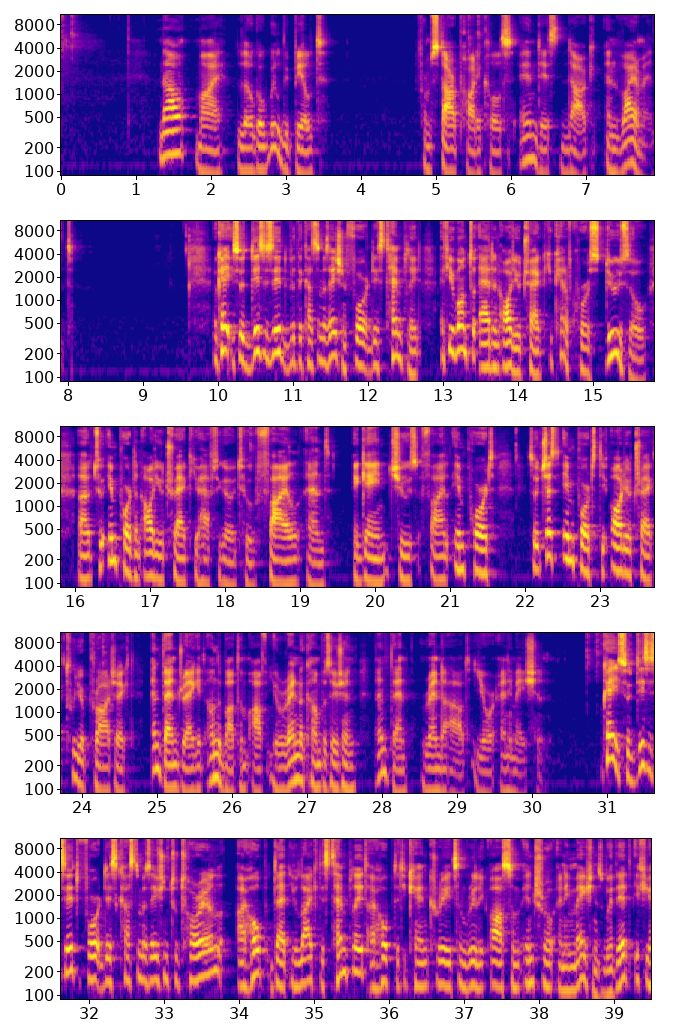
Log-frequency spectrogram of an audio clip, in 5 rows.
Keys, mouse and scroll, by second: 0.1 click, 5.4 click, 18.2 click, 21.8 click, 24.2 click, 30.8 click.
